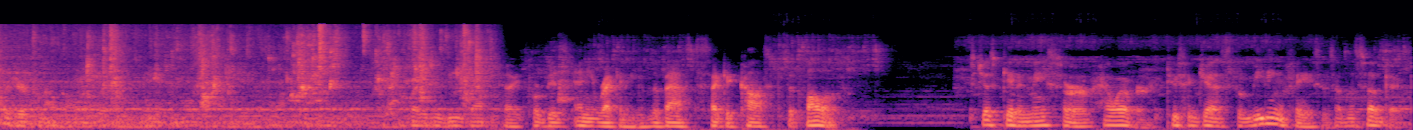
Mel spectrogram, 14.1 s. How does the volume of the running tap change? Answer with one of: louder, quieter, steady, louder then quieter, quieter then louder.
quieter.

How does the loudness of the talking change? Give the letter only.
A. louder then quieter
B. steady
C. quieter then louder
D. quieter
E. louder
E.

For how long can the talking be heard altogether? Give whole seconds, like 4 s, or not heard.
13 s.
